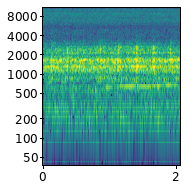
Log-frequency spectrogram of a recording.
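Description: Steady hiss-like background noise of a television broadcast, played through the TV's speaker and picked up in the room.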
